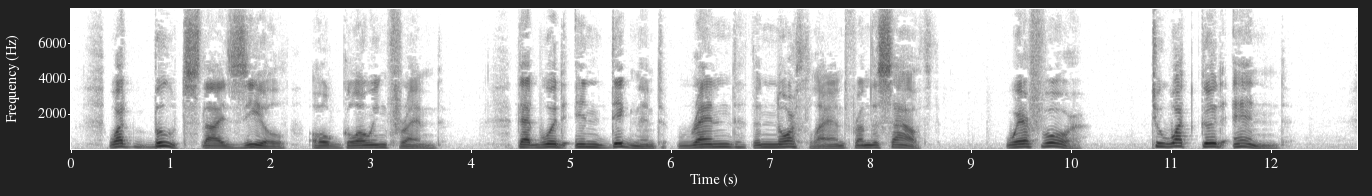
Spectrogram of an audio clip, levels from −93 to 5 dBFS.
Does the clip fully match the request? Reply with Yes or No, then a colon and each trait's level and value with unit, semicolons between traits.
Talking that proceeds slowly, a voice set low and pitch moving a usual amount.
No: slow, 100 wpm; low, 130 Hz; wide, 6.9 semitones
